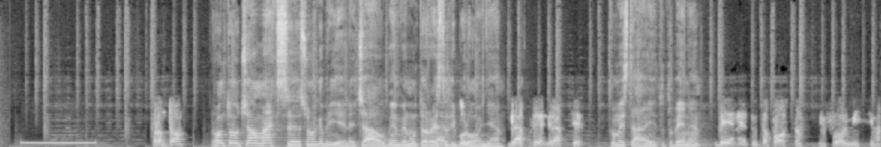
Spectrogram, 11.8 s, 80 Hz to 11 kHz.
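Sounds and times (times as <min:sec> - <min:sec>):
quiet music with soft percussive beats: 0:00.0 - 0:11.7
ringback tone of an outgoing call: 0:00.3 - 0:01.4
speech: 0:02.0 - 0:11.7.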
